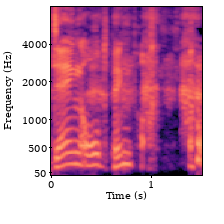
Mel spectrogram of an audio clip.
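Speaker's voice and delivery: slow, clearly enunciated put-on English accent. Joking about how to say the rating phrase: put-on english accent. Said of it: "Just say it really clearly in an English accent".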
